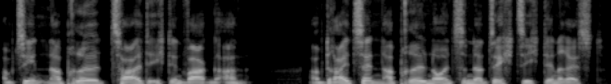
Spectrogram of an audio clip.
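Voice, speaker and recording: A man's voice: on the high side, expressive, moderate pace, gravelly, no room sound, clean studio sound. An actor playing an unrepentant male suspect who gives his statement in a terse, matter-of-fact way in a documentary radio play.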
